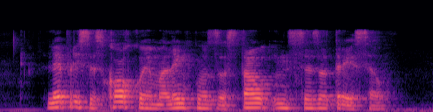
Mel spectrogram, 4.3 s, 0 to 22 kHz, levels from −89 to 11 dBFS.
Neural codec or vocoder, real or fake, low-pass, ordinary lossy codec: none; real; 7.2 kHz; none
